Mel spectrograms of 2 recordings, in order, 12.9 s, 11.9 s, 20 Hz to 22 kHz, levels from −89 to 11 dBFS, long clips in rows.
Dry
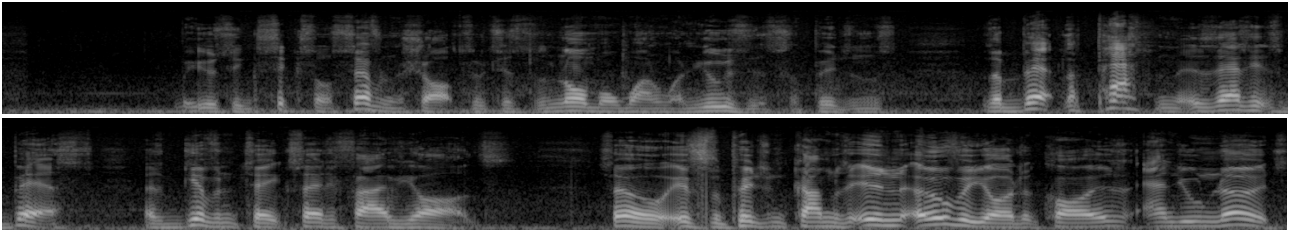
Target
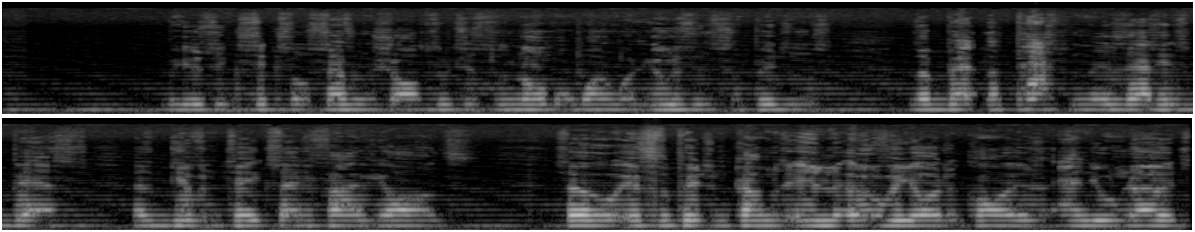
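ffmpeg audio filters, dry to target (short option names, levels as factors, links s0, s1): -filter_complex "[0:a]asplit=2[s0][s1];[s1]alimiter=limit=0.112:level=0:latency=1:release=392,volume=1.19[s2];[s0][s2]amix=inputs=2:normalize=0,afftfilt=real='hypot(re,im)*cos(PI*b)':imag='0':win_size=1024:overlap=0.75,asetrate=47628,aresample=44100,aexciter=amount=3.6:drive=9.1:freq=11000,asplit=2[s3][s4];[s4]adelay=9.1,afreqshift=2.4[s5];[s3][s5]amix=inputs=2:normalize=1"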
